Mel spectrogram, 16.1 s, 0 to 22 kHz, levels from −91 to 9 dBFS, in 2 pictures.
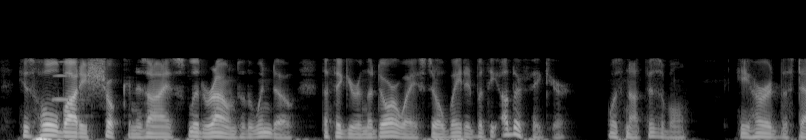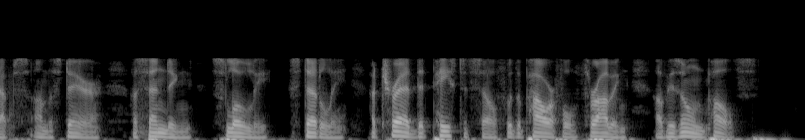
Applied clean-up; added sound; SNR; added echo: classical method log-MMSE.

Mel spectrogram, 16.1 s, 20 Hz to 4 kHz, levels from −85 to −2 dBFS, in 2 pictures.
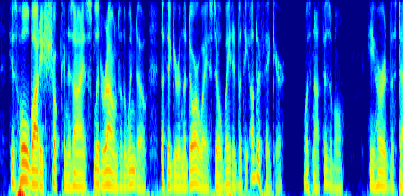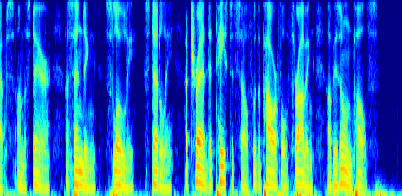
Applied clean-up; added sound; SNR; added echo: none; none; none; none.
